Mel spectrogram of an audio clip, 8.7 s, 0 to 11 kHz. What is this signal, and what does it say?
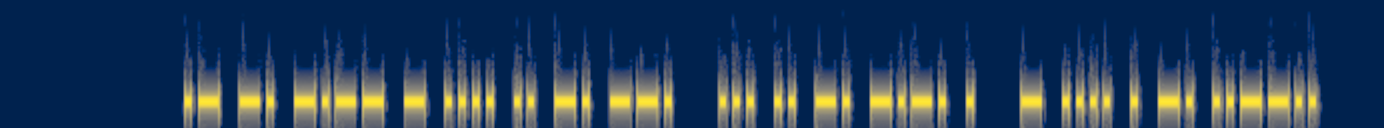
Morse code, heard as a keyed tone, about 28 wpm, 700 Hz. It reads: ANYTHING SINCE THEN?
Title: Sentences from Top 1000 Words - Review Part 1 - 28wpm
